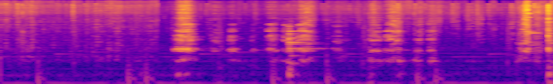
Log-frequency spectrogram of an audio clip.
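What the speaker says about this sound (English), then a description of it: "I'm going to let this fry up" Food frying in a hot pan for a carnivore or keto lunch, a soft steady sizzle broken by occasional clinks and scrapes of a utensil against the pan, fairly close and moderate in level.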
